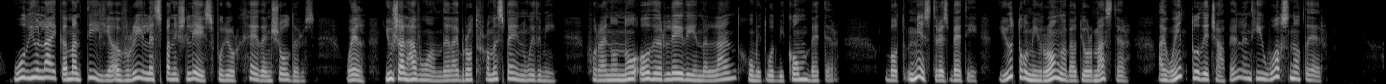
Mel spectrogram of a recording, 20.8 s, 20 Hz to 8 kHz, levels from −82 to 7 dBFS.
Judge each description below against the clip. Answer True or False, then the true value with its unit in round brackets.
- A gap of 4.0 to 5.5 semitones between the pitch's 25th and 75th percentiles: True (4.3 semitones)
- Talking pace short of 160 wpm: False (175 wpm)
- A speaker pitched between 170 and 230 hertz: True (190 Hz)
